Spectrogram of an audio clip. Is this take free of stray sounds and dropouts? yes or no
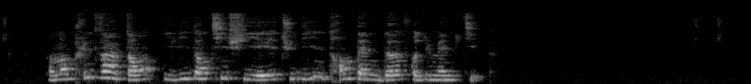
yes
